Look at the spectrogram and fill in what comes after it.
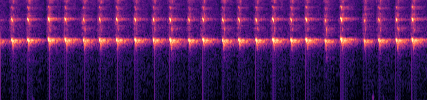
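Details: Female guinea pig kept as a pet, chirping at night, a rarely heard sound: a fast, even series of high bird-like chirps, roughly three a second, with a few soft low knocks late on.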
